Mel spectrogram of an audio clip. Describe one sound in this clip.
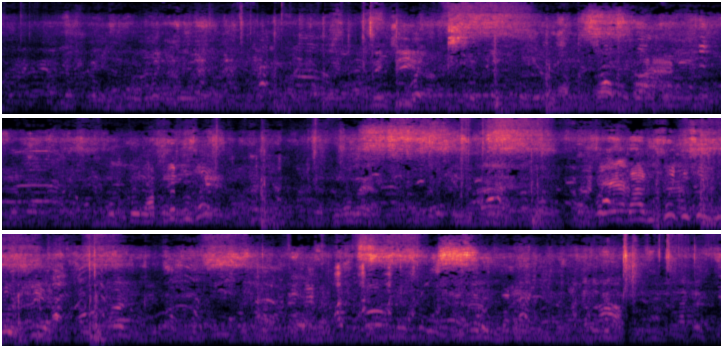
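A large outdoor crowd chatters and shouts with excitement nearby.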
